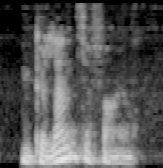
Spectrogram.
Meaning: An enthusiastic collector of snowdrops
- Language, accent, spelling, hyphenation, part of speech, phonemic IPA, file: English, Southern England, galanthophile, ga‧lan‧tho‧phile, noun, /ɡəˈlanθə(ʊ)fʌɪl/, LL-Q1860 (eng)-galanthophile.wav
